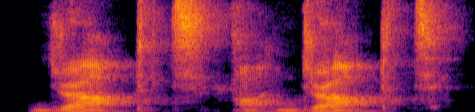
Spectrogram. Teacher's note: a sua forma do passado com o ED, com o som de T, som voiceless.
